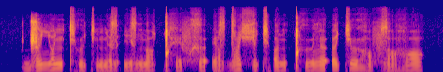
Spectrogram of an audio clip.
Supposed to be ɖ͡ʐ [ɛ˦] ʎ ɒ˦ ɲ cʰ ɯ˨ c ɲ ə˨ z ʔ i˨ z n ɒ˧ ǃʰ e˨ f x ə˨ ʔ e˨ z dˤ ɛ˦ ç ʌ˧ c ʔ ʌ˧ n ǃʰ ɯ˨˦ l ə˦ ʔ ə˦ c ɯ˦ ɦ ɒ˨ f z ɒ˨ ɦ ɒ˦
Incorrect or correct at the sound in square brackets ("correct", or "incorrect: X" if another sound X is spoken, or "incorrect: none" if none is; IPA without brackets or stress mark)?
incorrect: ə˦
